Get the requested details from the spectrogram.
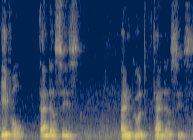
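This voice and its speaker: Audible room echo surrounds this man's voice as he talks. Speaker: imam. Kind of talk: speech. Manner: halting.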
